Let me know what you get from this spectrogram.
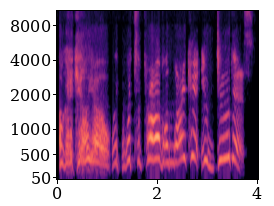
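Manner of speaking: half-laughing fake fury at the kids; mock furious parent. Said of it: "You're like".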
